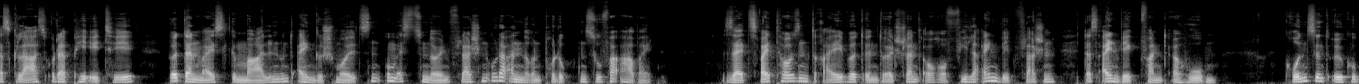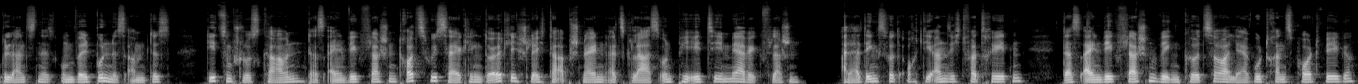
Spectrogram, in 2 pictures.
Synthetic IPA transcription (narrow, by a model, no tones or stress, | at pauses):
d̥asɡ̥laːsʔoːdɐpʰeːʔetʰeː | v̥ɪɐt̚d̥anmaɪst̚ɡ̥əmaːlənʊntʔa̰ɪnɡəʃmɔlt͡sn̩ʔʊmɛst͡sunɔʏənflaʃn̩ʔoːɾɐʔandəʁ̞ənpʁ̥odʊk̚tn̩t͡sufɛɐʔaɐbaɪtn̩ | z̥aɪt̚t͡sv̥aɪtʰaʊzn̩t̚d̥ʁa̰ɪvɪɐtɪndɔʏt͡ʃlanta̰ʊxaʊfːiːləʔaɪnveːkfla̰ʃn̩ | d̥asʔa̰ɪnveːk̚pp͡fantʰɛɐɦoːbm̩ | ɡ̥ʁʊntz̥ɪntʔøːkʰoblant͡sn̩dɛsʔʊmvɛlt̚b̥ʊndəsʔa̰mtəs | d̥iːt͡sʊmʃlʊskʰaːmənd̥a̰sʔa̰ɪnveːkflaʃn̩tʁ̥ɔt͡sʁisaɪklɪŋdɔʏtʰlɪçʃlɛçtɐʔa̰pʃnaɪdn̩a̰lsɡ̥laːsʊ̰nt̚pʰeːʔetʰeːmeːɐvɛːkflaʃn̩ | ʔalɐdɪŋsv̥ɪɐtaʊxd̥iːʔanzɪçtfɛɐtʁ̥eːtn̩ | d̥asʔa̰ɪnveːkflaʃn̩veːɡŋ̩kʰʏɐt͡səʁɐleːɐɡuːtːʁ̥anspʰɔɐtv̥eːɡə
